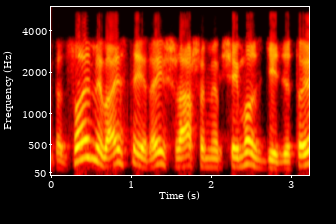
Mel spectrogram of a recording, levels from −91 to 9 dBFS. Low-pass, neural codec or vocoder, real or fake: 5.4 kHz; none; real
